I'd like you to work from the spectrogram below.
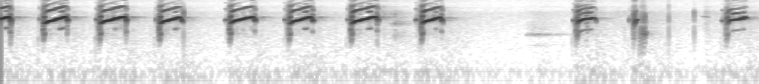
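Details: Several high rising chirps from young munias at about four per second, then a short silence and a few more irregular notes.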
